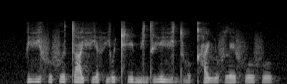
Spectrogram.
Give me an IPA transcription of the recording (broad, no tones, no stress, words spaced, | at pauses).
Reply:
vʲʌf ɯfɯ tafʲafju cʰibʲʌdʱivʲo dʱokʰaʎofle fwufu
